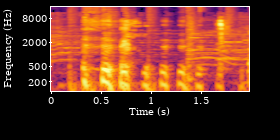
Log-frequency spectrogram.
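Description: Someone close by coughs in a rapid, uneven string of short, harsh bursts, choking on a piece of wheat snack stuck in the throat.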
